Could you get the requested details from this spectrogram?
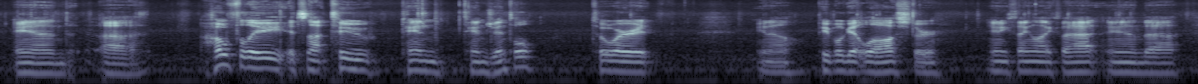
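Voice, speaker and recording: Fairly low in pitch, a man talks at a very slow pace with long, frequent pauses. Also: ordinary pitch variation. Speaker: sports card collector streamer. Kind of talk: live stream commentary. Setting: live stream. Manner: rambling, hesitant with fillers.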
